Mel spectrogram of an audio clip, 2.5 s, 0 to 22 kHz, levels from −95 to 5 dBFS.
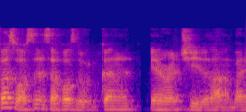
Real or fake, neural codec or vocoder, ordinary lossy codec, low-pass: fake; codec, 16 kHz, 4.8 kbps, FACodec; none; none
